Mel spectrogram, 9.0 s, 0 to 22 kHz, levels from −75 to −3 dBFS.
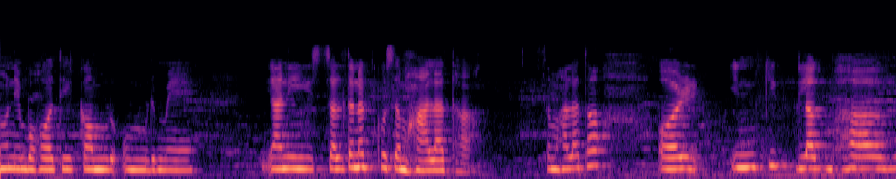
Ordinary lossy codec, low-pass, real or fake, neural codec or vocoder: none; none; real; none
